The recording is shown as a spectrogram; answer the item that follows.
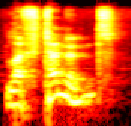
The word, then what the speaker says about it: lieutenant: Hell unleash the chaos on the lieutenant. Left tenant. Yeah, left tenant. If you're lieutenant across the pond from your neck of the woods. Left tenant. Left tenant. Um, that's how they say it.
